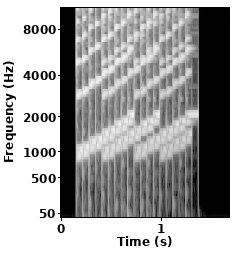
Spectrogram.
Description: Coin; snk arcade sound digital collection vol. 01

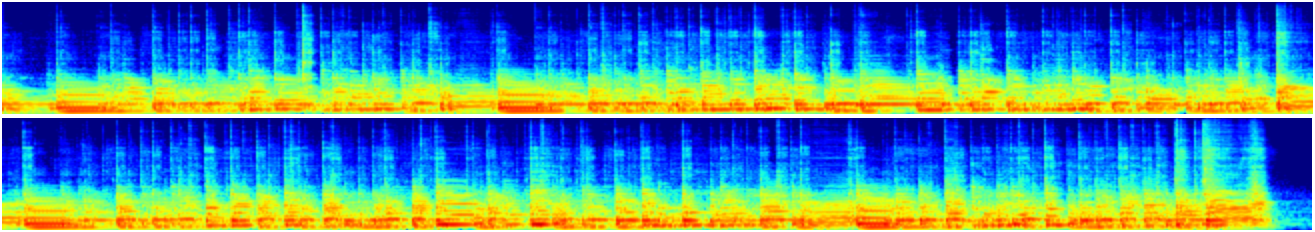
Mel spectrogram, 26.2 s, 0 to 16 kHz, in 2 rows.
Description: subway play for tips bass; The Sims 3; Windows

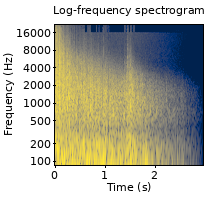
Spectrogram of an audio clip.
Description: EXPLOSION Distorted Long stereo

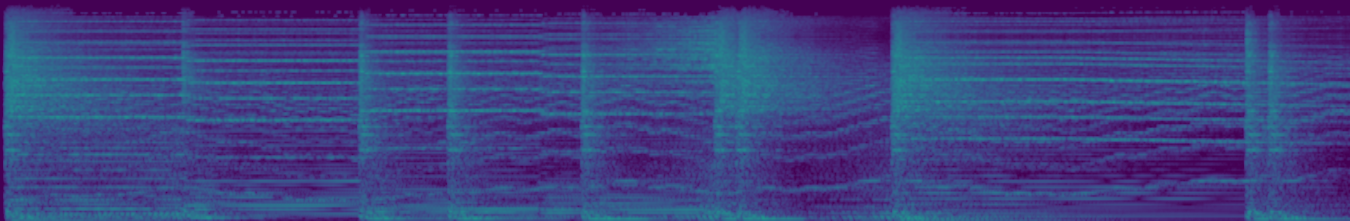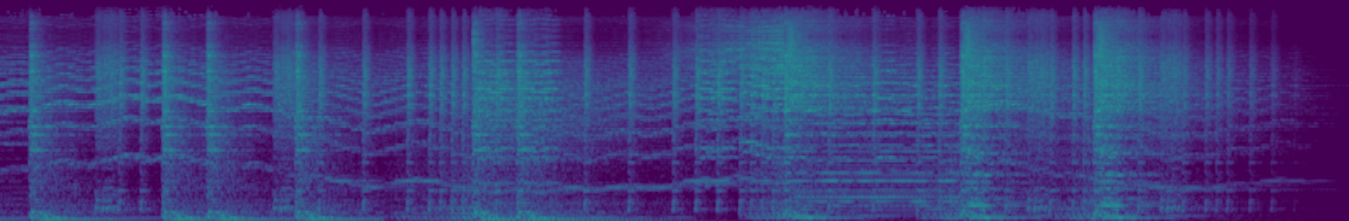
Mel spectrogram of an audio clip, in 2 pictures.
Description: Deep Sea Ending

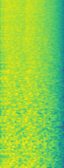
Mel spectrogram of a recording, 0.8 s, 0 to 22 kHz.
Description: Poison Powder; sfx; attack moves; pokemon; gen 1; rby

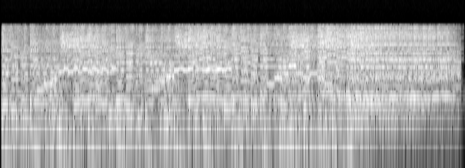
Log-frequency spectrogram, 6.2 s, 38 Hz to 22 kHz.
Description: Bonus Victory; Telepachi Fever Lion; arcade gamerip 1996

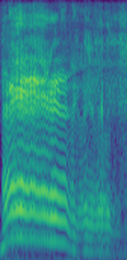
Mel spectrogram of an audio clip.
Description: gargle; super trench attack

